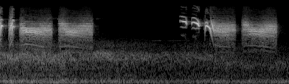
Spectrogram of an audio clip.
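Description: Boreal chickadee calls: two bursts of raspy, buzzy notes, each opening with a few short high chips, separated by a brief quiet gap. Clear, with no talking.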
